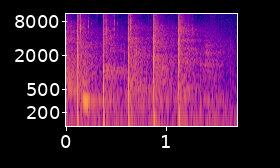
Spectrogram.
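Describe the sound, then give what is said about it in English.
Five quick, evenly spaced knocks on the door of Lot's house, sharp, each rap crisp and hollow, followed by a short, quiet tail. “And while they went to Lot's house, the men of the city of Sodom and Gomorrah, the young and the old, show up at Lot's house, knocking on Lot's door.”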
